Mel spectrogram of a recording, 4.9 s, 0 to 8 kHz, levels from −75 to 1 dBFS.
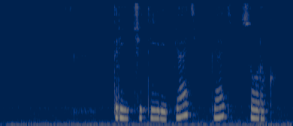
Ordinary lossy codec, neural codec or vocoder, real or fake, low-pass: AAC, 48 kbps; none; real; 7.2 kHz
